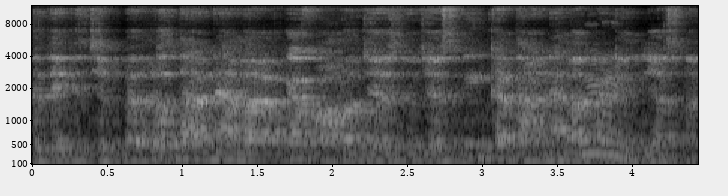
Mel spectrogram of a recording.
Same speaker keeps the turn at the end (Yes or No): No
